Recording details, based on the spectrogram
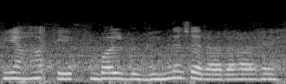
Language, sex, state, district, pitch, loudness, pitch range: Hindi, female, Bihar, Kaimur, 255 Hz, -14 LUFS, 240-275 Hz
